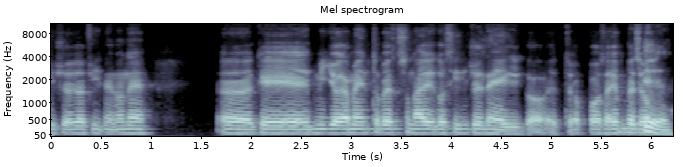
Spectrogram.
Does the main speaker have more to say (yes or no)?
yes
